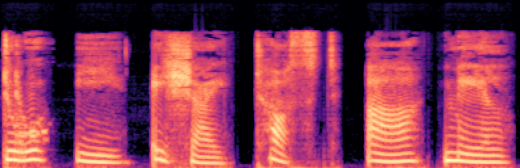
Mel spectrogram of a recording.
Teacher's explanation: the T in tost, the first one, sounds like a T, voiceless and aspirated rather than a D sound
